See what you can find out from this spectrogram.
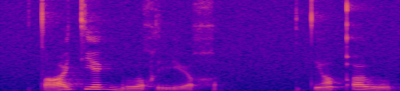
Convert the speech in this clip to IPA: tˤ øː˩˥ tʲ ɛ˥ ɡ͡b uː˧ χ rʲ ø˩ χ | tʲ ɔ̃˩˥ qʼ u˥˩

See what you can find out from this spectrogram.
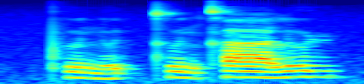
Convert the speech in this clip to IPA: pʰ ɵ˨˩ n ɵ˨˥ t̚ t̪ʰ ɵ˨˩ n kʰ aː˨ l ɵ˧ ɥ

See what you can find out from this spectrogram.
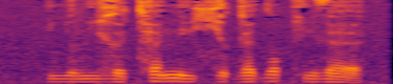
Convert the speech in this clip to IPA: ʎ ə v i ɣ ə tʰ æ n̪ i ç ə ɡ æ d̪ ɔ kʰ i ð æ

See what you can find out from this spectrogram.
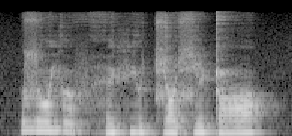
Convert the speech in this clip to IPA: z o˦ j ɵ˦˨ f h ɪ˨ fʲ o˨ t͡ɕ ɒ˨ ɕ i˨˦ ʈ ɒ˨˦

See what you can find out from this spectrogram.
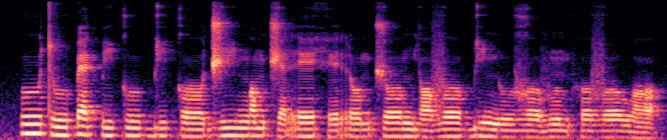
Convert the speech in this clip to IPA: uː˦ t uː˨ ɓ ɛ˦ k͡p i˨ k uː˨ ɡ͡b i˨ k oː˨ d͡ʒ iː˦ ŋ ɔ˦ m t͡ʃ ɛ˨ r eː˦ h ɪ˨˦ r oː˦ m t͡ʃ oː˦ ŋ j ɔ˨ v oː˦ ɡ͡b i˦ ɲ uː˨ ɣ o˦˨ β ũ˦˨ m h o˦ v oː˦ w ɔ˨

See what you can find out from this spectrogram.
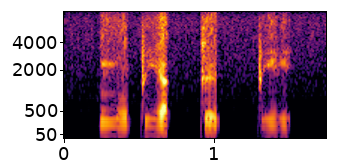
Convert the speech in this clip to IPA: m u p i ɐ̯ kː ʉ pː i

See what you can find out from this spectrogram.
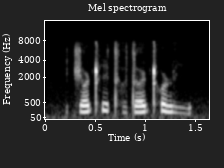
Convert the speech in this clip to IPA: t͡ʃ ɤ ʈʰ i tʰ ə̤ t ə e̯ ʈʰ o ɳ i̤

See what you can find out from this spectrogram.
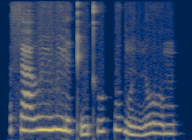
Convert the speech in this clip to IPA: s a˦ β ĩ˦ β ĩ˦ ɾ ɪ˨ kʼ ĩ˨ kʰ u˦ k͡p u˦ ɡʷ ĩ˨ ŋ n oː˦ m

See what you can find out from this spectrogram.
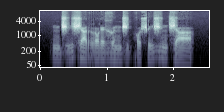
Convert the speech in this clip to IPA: n d͡ʒ i ʃ a r ɔ ɾ ɛ ɣ ə n d͡ʒ i k ɔ ʃ ɾ i ʒ i ŋ ʃ a

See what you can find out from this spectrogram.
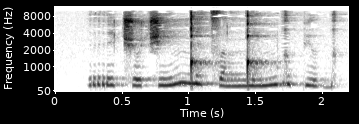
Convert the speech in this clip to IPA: r i t͡ʃ o t͡ʃ i ŋ͡ǃ i t͡s ʌ ŋ͡ǃ i m ɡ ɯ pʲ ɯ ɡ

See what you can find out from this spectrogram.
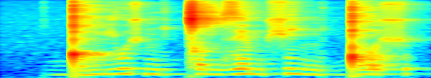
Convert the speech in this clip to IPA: ɡ͡ǃ e m j u ʃ ŋ i ǀ ɘ m z e m ʃ i ŋ ɘ ɡ͡ǃ o ʃ

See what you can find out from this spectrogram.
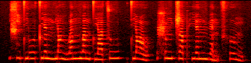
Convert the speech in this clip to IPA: ɕ i˥˩ t̪ j o˥ ʊ̯ t̪ j ɛ˥˧ n m j ɑ˥˩ ŋ w a˥ n n̪ w a˥˩ n t̪ j ä˧˥ t͡s u˥ | t̪ j ɑ˥˩ ʊ̯ | ʂ ʊ˥ ŋ ʈ͡ʂ ä˥ pʰ j ɛ˥ n m ɥ ɛ̰˨˩ n t͡sʰ ɤ˥˩ ŋ

